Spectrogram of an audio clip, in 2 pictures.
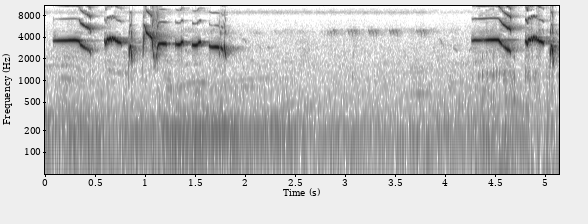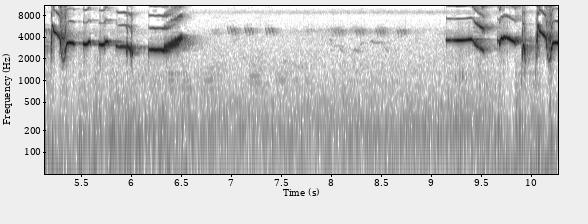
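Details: Oriental magpie-robin singing in the afternoon in a 'riwik plong' style, used as a lure for other birds: three loud phrases of clear whistles and rich, varied notes, each about two seconds long, separated by pauses with a few faint soft chips.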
